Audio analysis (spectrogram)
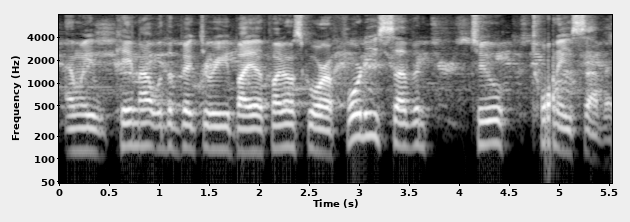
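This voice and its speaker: A man speaks with ordinary pitch variation. Noticeable background noise can be heard behind him. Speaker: gaming channel host. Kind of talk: video game commentary. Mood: upbeat, apologetic about the glare. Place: home room. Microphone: phone near.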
